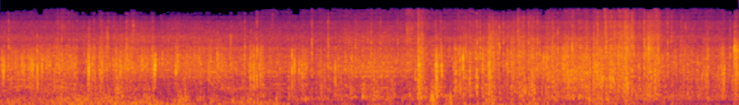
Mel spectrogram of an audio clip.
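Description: Mountain bike rolling over a rocky trail of loose stones: tyres crunching on gravel, with frequent sharp clattering knocks as the bike rattles over the rocks.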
